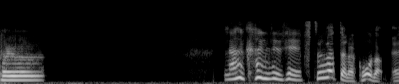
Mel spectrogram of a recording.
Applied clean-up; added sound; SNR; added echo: neural diffusion model UNIVERSE++.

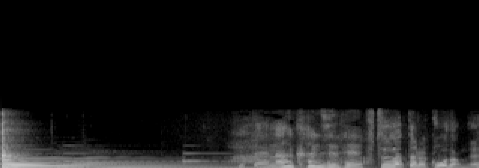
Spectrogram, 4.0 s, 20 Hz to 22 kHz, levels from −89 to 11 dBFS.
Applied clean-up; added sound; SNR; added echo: none; Bowed string instrument; -4 dB; none.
